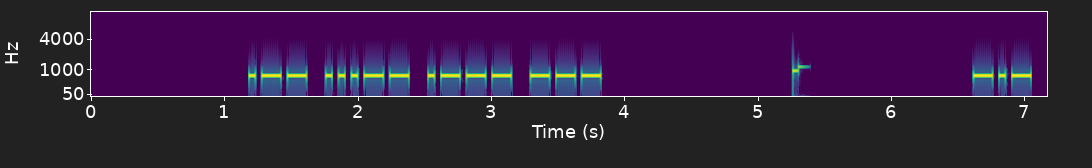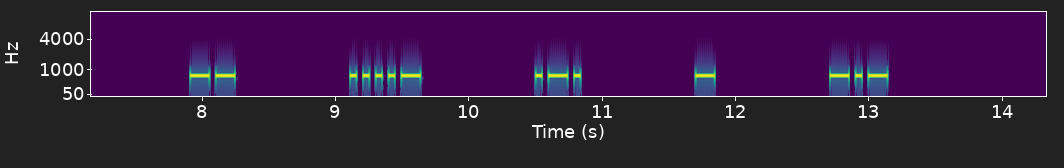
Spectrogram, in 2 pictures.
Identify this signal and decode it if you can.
Morse code, heard as a keyed tone, about 25 wpm, spaced as for 11 wpm, 700 Hz. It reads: W3JO KM4RTK
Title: USA Call Signs - 6x Character Spacing - 25wpm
